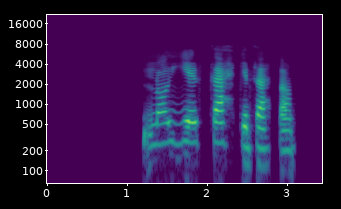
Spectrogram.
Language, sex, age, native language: Icelandic, female, 10, Icelandic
